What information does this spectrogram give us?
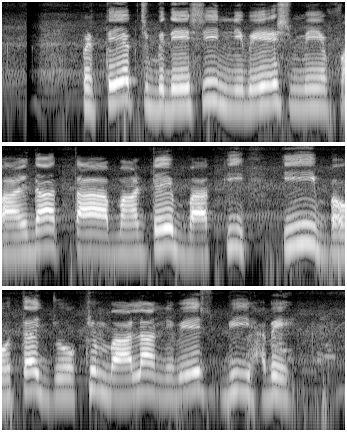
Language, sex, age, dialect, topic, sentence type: Bhojpuri, male, 18-24, Northern, banking, statement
